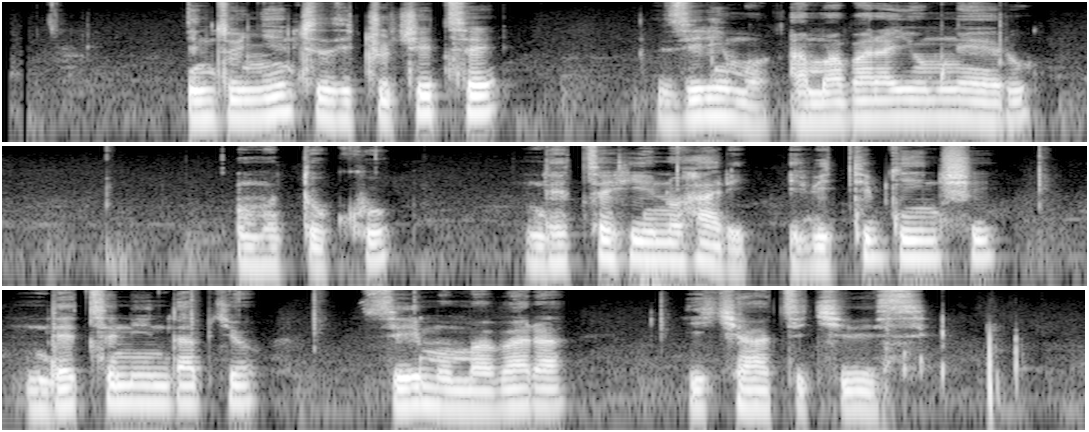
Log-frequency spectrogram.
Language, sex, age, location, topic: Kinyarwanda, male, 18-24, Kigali, government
